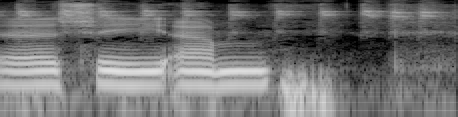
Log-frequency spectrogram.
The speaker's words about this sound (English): Oh dearie me, you can hear, what you can hear is Mrs. Blackbird.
